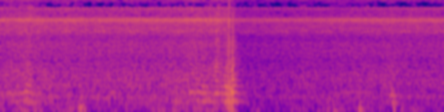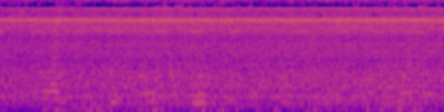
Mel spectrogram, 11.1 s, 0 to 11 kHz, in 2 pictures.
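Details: Honey bee hive entrance east of Lyons, Nebraska, during the August 2017 eclipse, 2:48-3:00 CDT. Bees fly past in low humming bursts over a constant colony drone, with a sharp click near three seconds.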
